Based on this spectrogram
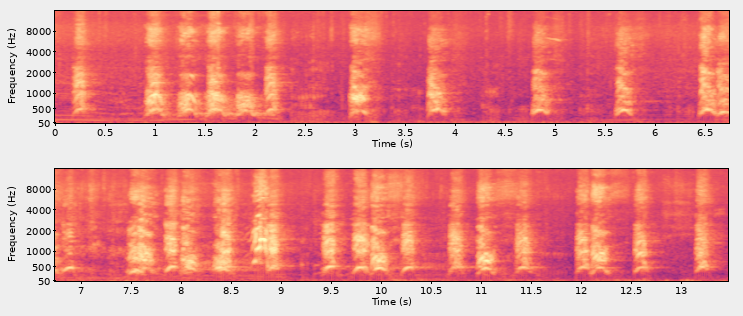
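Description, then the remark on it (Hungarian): Several dogs bark repeatedly in quick, overlapping bursts, loud, keeping up an agitated chorus for the whole stretch, along Harkály Street on the outskirts of Tura, where the road is sandy. “És a túratársak azt mondták, hogy ezeket a kutyákat úgy nem nagyon simogatnák meg.”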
